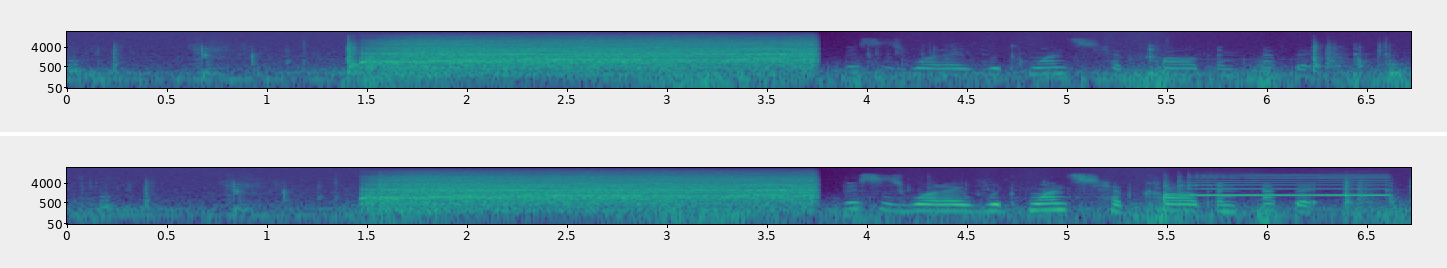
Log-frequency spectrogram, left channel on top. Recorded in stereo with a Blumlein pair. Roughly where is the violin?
Ahead right.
